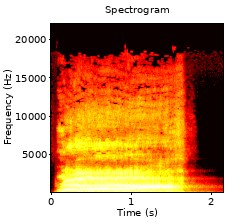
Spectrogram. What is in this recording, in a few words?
Demon Emote Attack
